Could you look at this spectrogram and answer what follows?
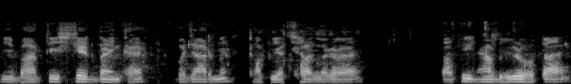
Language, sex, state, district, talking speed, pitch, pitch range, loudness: Hindi, male, Uttar Pradesh, Deoria, 180 wpm, 115 Hz, 115-125 Hz, -25 LUFS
